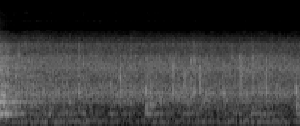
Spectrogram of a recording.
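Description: Green chillies frying in very hot oil for tomato rice, a steady close crackling sizzle with small popping spits scattered throughout, no voices.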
